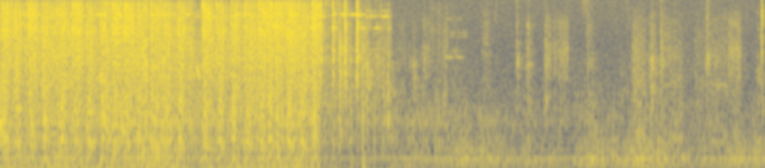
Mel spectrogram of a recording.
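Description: Dense, rapid gunfire from Half-Life's HECU soldier combat: about four seconds of loud, continuous automatic fire, then sparser single shots and clicks.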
